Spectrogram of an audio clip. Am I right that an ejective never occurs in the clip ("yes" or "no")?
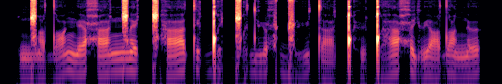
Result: yes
